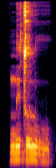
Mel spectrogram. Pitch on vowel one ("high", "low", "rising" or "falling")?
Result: high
